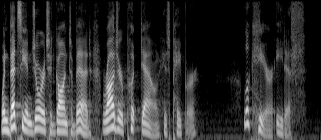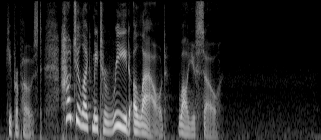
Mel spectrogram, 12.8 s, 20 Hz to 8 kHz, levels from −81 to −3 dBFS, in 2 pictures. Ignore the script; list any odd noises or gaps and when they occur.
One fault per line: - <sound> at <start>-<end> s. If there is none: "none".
none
